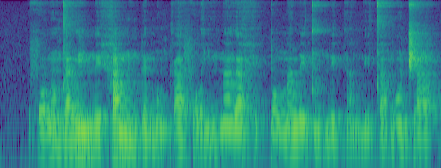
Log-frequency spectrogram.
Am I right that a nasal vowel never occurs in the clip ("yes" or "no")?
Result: no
